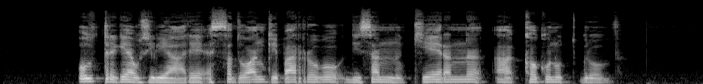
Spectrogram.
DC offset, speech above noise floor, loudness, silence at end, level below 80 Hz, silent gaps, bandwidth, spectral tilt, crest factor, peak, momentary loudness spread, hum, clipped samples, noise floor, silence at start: under 0.1%; 47 dB; -17 LUFS; 0.85 s; -48 dBFS; none; 14 kHz; -4 dB/octave; 18 dB; 0 dBFS; 8 LU; none; under 0.1%; -65 dBFS; 0.8 s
